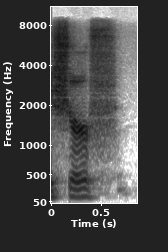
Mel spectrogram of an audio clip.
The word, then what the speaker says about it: Scherff: Did I say that last name wrong? – I would say Scherff. – Scherff? – I think you were close. I'm going to give you half credit.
